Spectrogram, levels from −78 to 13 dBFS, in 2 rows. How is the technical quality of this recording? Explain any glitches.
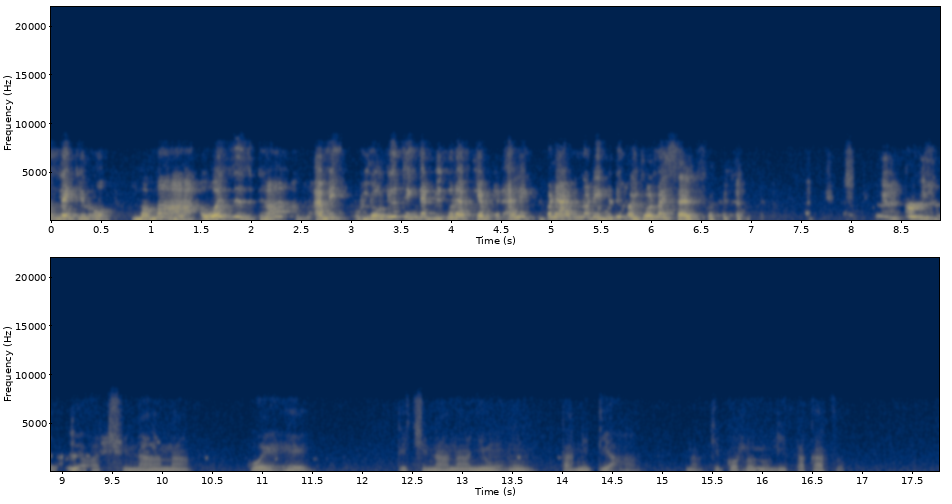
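The main trouble is echo leaking back into the call, plus one short dip where the talker gets squashed. The audio stops at about 8 kHz, which is what you'd expect from a call codec like Opus running in wideband mode.

Echo leak shows up at 0.50 to 0.68 s, 2.26 to 3.21 s, 3.74 to 7.15 s, 8.69 to 9.24 s and 9.79 to 9.97 s. It's most likely a speakerphone whose echo canceller didn't fully scrub what its mic picked up, so that residue got sent back. You hear a ghost copy of the speech lagging by roughly 340 to 375 ms, creeping later across the clip. It sits about 10 to 15 dB under the main speech, and the last one is a faint scrap about 35 dB down.

Speech suppressed in double talk hits between 9.03 and 9.28 s, overlapping that echo stretch. Both ends were likely talking at once, and the canceller couldn't tell the local talker from the loudspeaker echo, so it ducked everything. 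The result is brief dipping in the speech, totalling around 50 ms and dropping about 5 dB at most. It sounds like the speech momentarily dips or thins rather than fully cutting out.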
